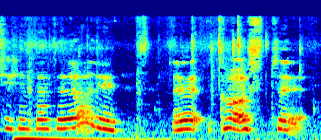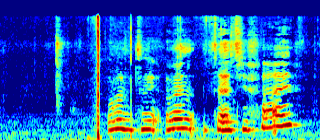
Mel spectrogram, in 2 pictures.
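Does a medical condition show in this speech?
Yes: cerebral palsy.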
